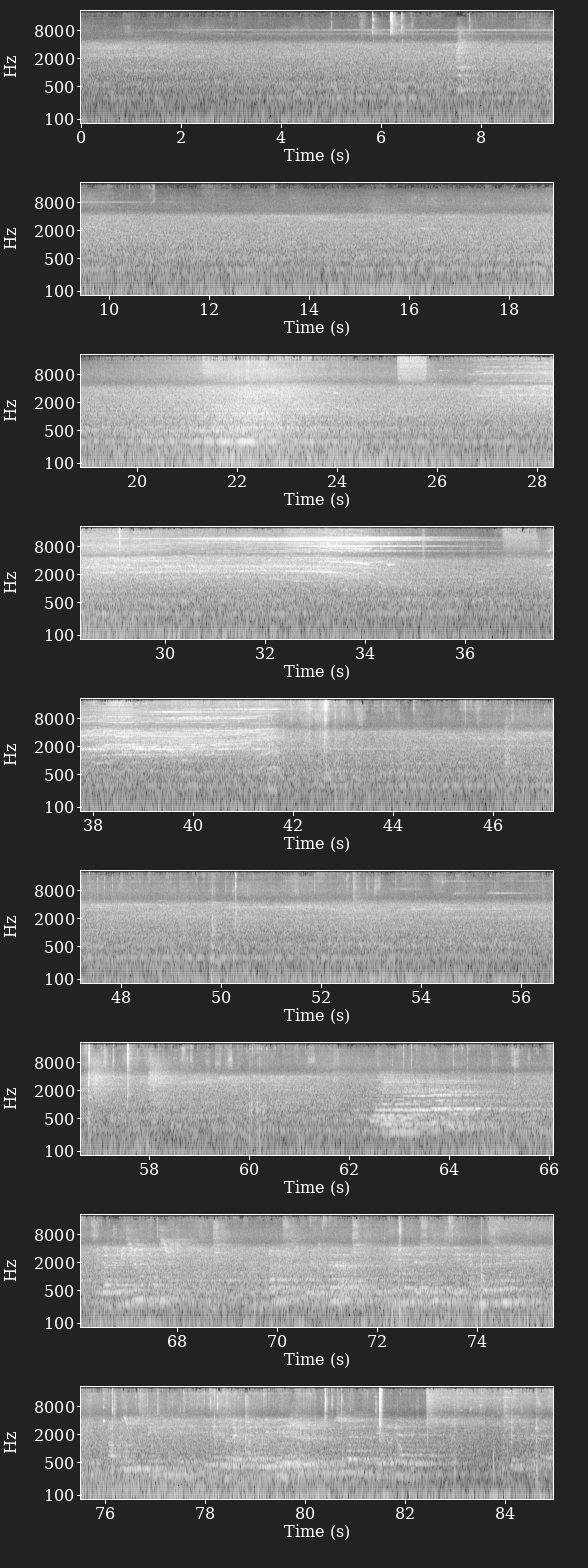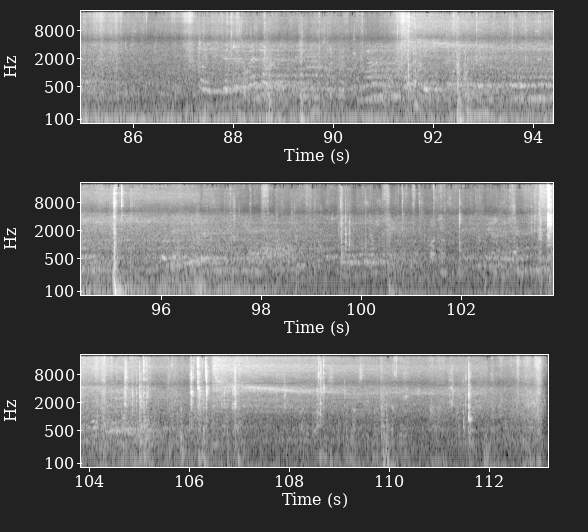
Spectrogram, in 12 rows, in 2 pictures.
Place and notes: Gare Aéroport Charles De Gaulle 2 - TGV - destination Strasbourg
Train arrives at the Charles De Gaulle Airport train station... on the way to Strasbourg...
11 November, ~12:00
